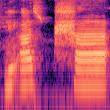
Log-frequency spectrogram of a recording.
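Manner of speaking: लिअस्हा- with ha from the throat, slow. Shown as a demonstration. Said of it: "इसको आप हलक से निकालेंगे".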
